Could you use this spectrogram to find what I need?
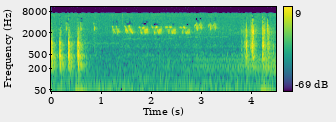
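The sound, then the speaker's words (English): Knocking on the door of a small house: a quick burst of three sharp raps, then a pause with faint high chirps, and then another few knocks in a tight cluster. “I got her home address and knocked at the door of her small house”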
